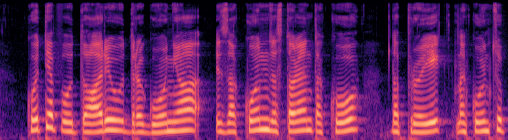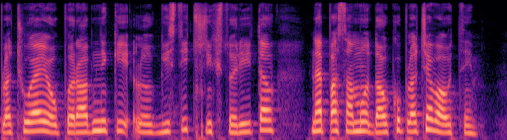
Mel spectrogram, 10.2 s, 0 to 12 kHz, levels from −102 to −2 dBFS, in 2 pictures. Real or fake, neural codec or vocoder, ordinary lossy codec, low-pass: real; none; none; 10.8 kHz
